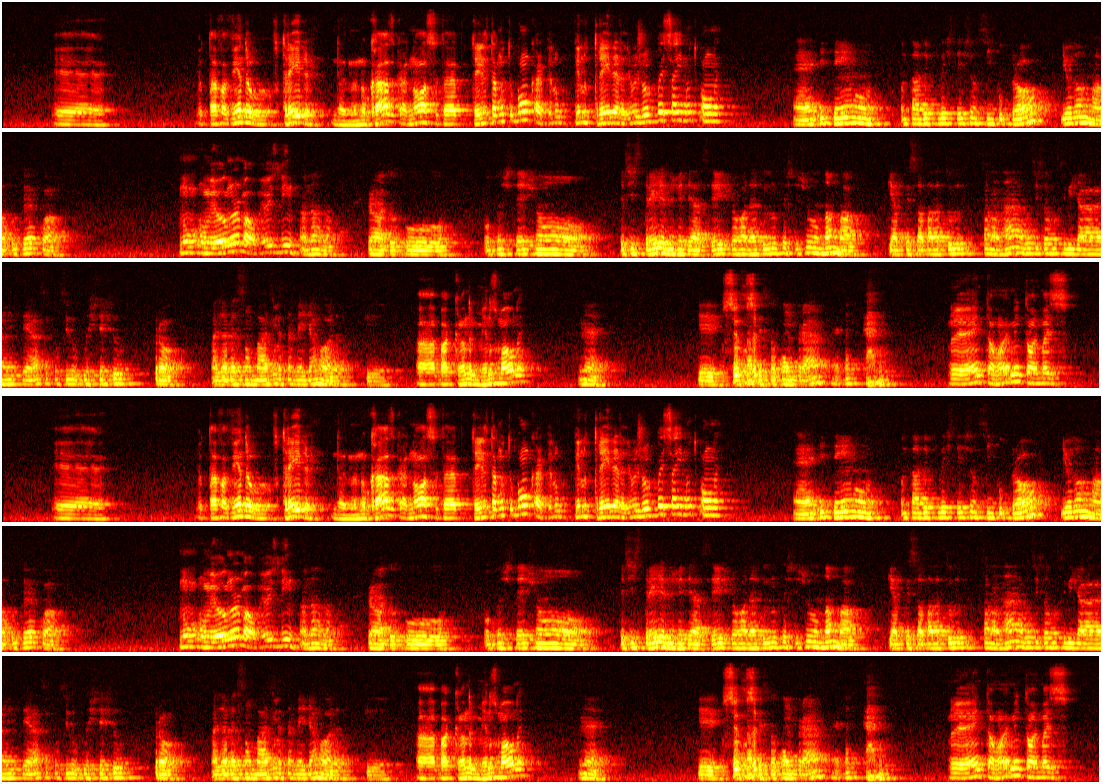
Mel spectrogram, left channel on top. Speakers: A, on the right (about 70°); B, on the left (about 35°).
A: é, eu tava vendo o trailer, no, no- no caso, cara. Nossa, tá- o trailer tá muito bom, cara. Pelo, pelo trailer ali, o jogo vai sair muito bom, né?
B: É, e tem um, um tal de PlayStation cinco Pro e o normal. O teu é qual?
A: No- o meu é normal, o meu é Slim.
B: É o normal. Pronto, o, o PlayStation. Esses trailers do GTA seis foi rodar tudo no PlayStation normal. Porque a pessoa tava tudo falando: ah, vocês só vão conseguir jogar GTA se fosse o PlayStation Pro. Mas a versão básica
A: Sim.
B: também já roda. Porque,
A: Ah, bacana, menos mal, né?
B: né? Porque
A: O seu,
B: forçar
A: o ze-
B: a pessoa a comprar é complicado.
A: É, então, é, então, é, mas.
